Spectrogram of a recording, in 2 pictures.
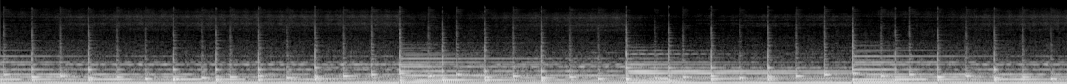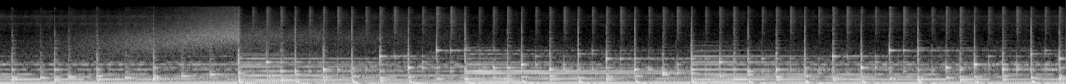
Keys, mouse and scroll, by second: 1.2 click, 2.7-4.3 drag, 7.0-8.2 drag, 8.3 ctrl+i, 10.7 click, 12.0-13.2 drag, 14.2 click, 17.3-19.6 drag, 20.1 ctrl+z.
